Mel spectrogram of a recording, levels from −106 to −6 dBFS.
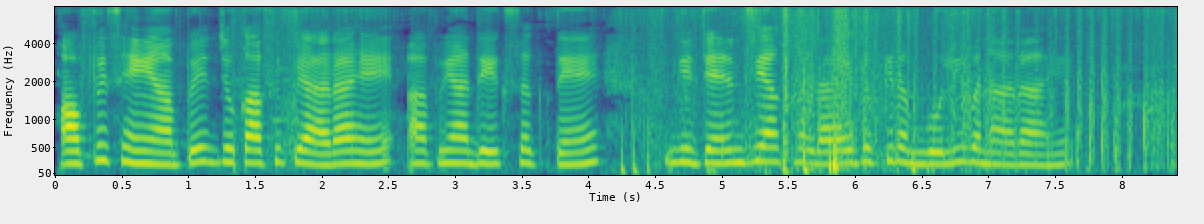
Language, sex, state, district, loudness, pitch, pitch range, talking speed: Hindi, female, Rajasthan, Jaipur, -18 LUFS, 230 Hz, 215-245 Hz, 165 wpm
